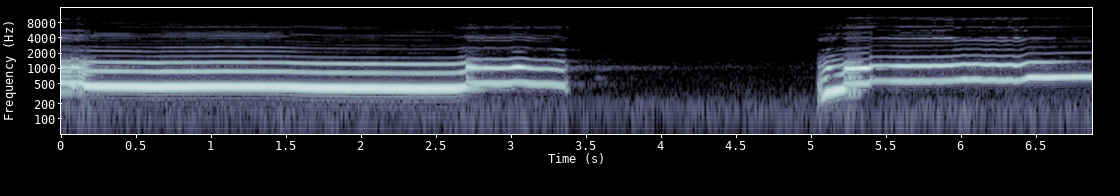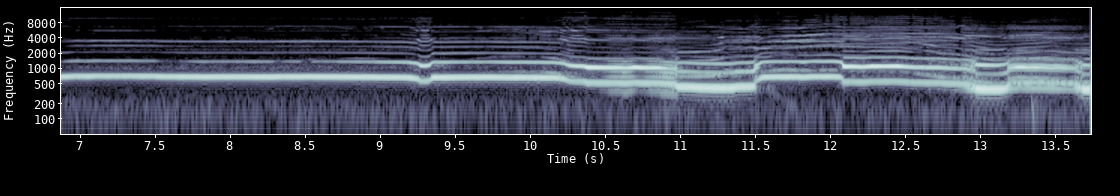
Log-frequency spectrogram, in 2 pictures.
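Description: A wolf gives long, smooth, mid-pitched howls, holding steady notes before sliding up or down.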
